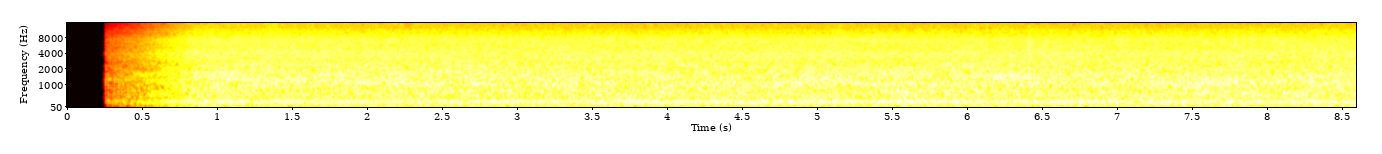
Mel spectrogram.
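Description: Steady rushing background noise of a fish hatchery with a faint low hum, fading in over the first second and holding level.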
